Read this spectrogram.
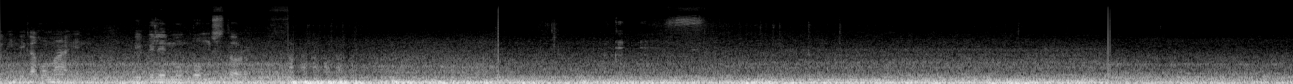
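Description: A car's engine and tyres rumble steadily on a road.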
